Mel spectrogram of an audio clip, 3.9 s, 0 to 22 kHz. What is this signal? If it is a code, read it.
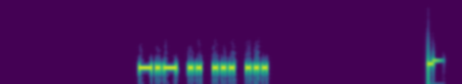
Morse code, heard as a keyed tone, about 34 wpm, 700 Hz. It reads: KISS
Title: Four Letter Words - 35wpm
